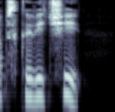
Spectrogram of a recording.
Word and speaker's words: псковичи: Но сами жители славного города называют себя псковичи с ударением на последний слог.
